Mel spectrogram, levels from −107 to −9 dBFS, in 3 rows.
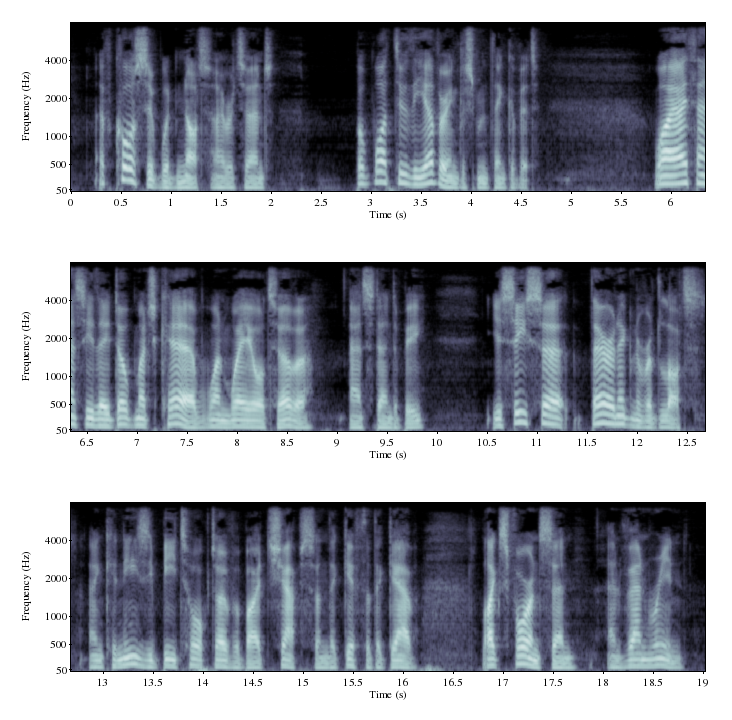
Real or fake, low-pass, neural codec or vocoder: real; 7.2 kHz; none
